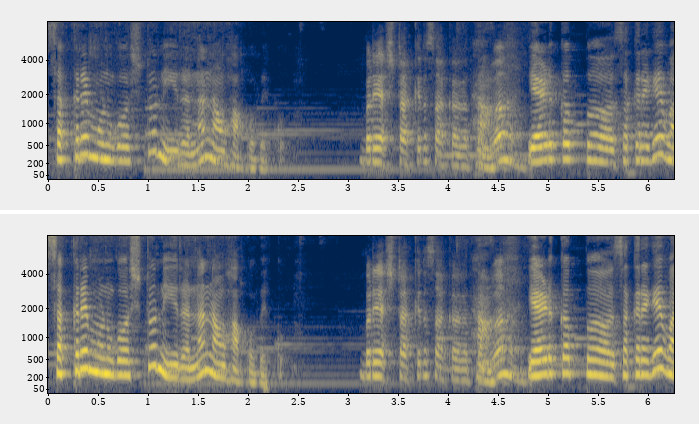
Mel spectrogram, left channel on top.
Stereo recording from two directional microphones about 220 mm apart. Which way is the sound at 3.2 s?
10° right (ahead or behind).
